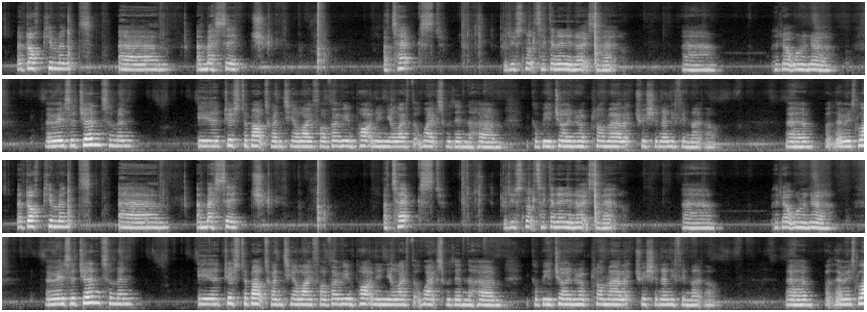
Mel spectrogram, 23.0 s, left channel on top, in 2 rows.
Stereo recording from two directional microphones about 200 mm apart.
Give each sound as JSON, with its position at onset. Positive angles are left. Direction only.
{"t": 0.2, "sound": "speech", "side_deg": -45}
{"t": 1.0, "sound": "a sound", "side_deg": -45}
{"t": 2.6, "sound": "speech", "side_deg": -45}
{"t": 5.0, "sound": "speech", "side_deg": -45}
{"t": 6.1, "sound": "shuffling cards", "side_deg": -30}
{"t": 6.8, "sound": "speech", "side_deg": -45}
{"t": 9.0, "sound": "speech", "side_deg": -45}
{"t": 12.0, "sound": "speech", "side_deg": -40}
